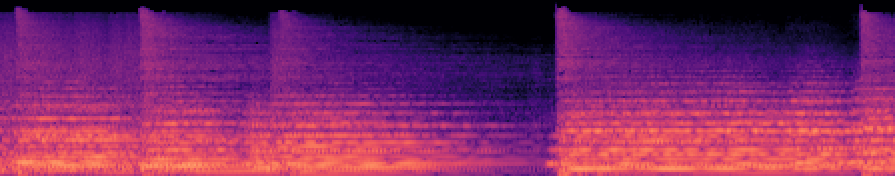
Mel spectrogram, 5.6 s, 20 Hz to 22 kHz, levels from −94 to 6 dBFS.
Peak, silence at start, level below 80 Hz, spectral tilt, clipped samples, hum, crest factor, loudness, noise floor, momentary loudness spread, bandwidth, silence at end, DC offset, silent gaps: -10 dBFS; 0 s; -44 dBFS; -6.5 dB/octave; under 0.1%; none; 10 dB; -20 LUFS; -40 dBFS; 8 LU; 17 kHz; 0 s; under 0.1%; none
